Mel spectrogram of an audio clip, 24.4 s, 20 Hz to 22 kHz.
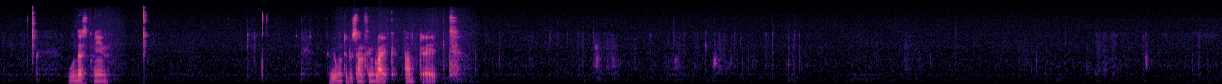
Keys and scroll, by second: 13.0 Return, 20.8 Escape.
